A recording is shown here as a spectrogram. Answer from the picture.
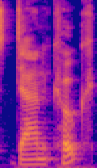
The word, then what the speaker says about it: Koch: Like you said, it's Dan Koch. He spells it as it's pronounced, not as it's spelt. And so D-A-N-C-O-K-E. His name, of course, is K-O-C-H, but it's pronounced like Coke, like the beverage.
